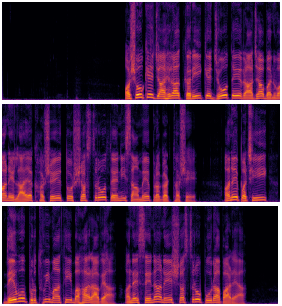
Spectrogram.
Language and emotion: Gujarati, neutral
